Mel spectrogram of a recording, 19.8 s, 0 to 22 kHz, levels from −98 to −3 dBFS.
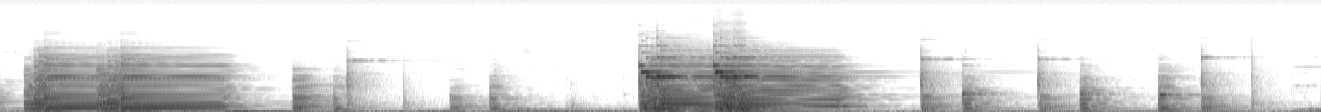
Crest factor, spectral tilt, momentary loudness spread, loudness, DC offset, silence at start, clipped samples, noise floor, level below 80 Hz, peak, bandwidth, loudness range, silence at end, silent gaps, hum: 22 dB; -9.5 dB/octave; 26 LU; -32 LUFS; under 0.1%; 0 s; under 0.1%; -61 dBFS; -50 dBFS; -12 dBFS; over 20 kHz; 24 LU; 0 s; none; none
